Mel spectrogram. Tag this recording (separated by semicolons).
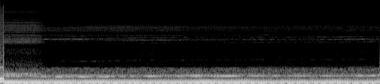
air-travel; Aliens; flight; flying; Game-Creation; Hyperdrive; liftoff; Phaser; scary; soaring; Space; Spaceship; universe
